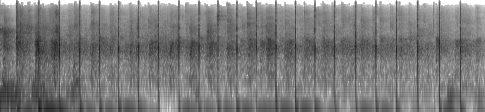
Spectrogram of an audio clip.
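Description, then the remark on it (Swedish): An audience applauds steadily for several seconds, thanking the panelists after a panel discussion at an event sponsored by Stiftelsen Rättsstatens vänner, with sharp, evenly spaced claps standing out above a dense wash of clapping hands. “Jag tycker vi tackar panelisterna med en varm applåd.”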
